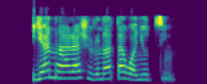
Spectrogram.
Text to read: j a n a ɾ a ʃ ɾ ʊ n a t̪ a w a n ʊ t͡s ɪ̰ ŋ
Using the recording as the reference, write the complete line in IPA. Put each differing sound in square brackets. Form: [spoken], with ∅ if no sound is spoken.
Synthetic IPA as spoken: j a n a ɾ a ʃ ɾ ʊ n a t̪ a w a [ɲ] ʊ t͡s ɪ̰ ŋ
